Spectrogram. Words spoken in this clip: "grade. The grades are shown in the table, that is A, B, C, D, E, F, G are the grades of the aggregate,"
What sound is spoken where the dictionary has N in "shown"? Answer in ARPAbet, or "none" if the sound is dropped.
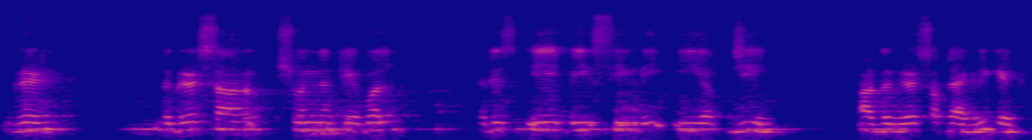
none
